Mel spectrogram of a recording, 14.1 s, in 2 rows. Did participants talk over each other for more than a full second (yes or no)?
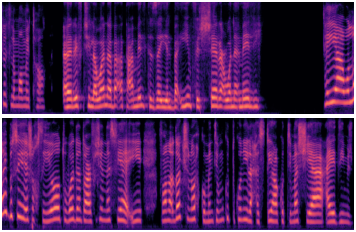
no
